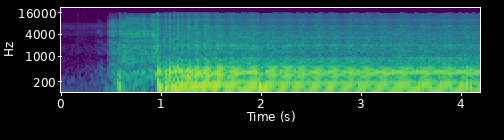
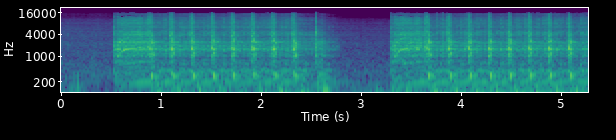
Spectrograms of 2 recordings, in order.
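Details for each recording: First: Kawasaki Brute Force 300 ATV after carburetor cleaning, which had been hard to start and would not idle: short crank on choke, catches and settles into an even single-cylinder idle about four beats a second with choke off; carb may need slight adjustment. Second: Kawasaki Brute Force 300 ATV: three long bursts of even cranking, about two and a half turns a second, no firing; won't start or idle, dirty carburetor suspected, cleaned next.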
